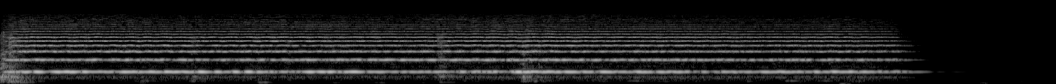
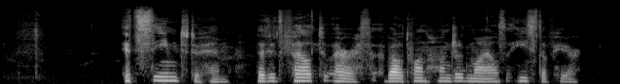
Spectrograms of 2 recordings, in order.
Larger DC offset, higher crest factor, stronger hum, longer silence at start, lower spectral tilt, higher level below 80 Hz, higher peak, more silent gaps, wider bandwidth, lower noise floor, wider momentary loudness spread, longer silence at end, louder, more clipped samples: neither; second, 14 dB vs 22 dB; neither; second, 0 s vs 0.35 s; second, -0.5 dB/octave vs -3.5 dB/octave; second, -82 dBFS vs -64 dBFS; second, -12 dBFS vs -6 dBFS; neither; second, 11 kHz vs 16 kHz; first, -78 dBFS vs -64 dBFS; second, 5 LU vs 17 LU; first, 1.35 s vs 0.4 s; about the same, -25 LUFS vs -25 LUFS; neither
